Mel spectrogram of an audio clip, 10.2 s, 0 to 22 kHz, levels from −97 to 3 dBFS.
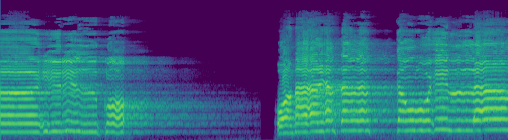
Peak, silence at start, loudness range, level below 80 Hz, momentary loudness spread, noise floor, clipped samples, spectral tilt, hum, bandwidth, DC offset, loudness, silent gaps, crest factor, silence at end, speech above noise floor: -4 dBFS; 0 s; 10 LU; -72 dBFS; 11 LU; -72 dBFS; under 0.1%; -0.5 dB/octave; none; 14.5 kHz; under 0.1%; -15 LUFS; none; 14 dB; 0 s; 57 dB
